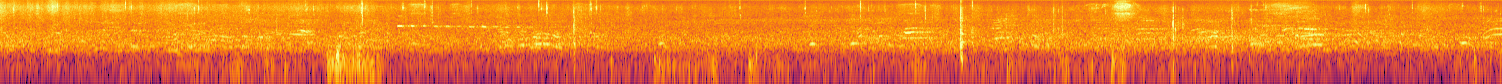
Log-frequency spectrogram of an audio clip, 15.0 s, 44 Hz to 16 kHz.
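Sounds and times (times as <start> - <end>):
faint voices: 0.0 - 15.0.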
